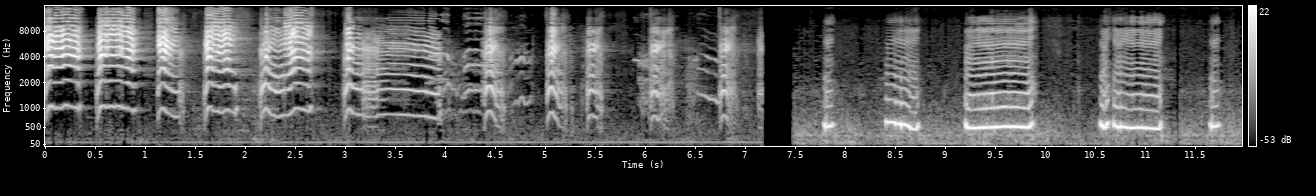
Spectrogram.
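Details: Newborn puppies born by caesarean section, in their first four days, whimpering and squealing: high, ringing cries in quick bursts, then a short silence and longer, lower wails rising and falling, several overlapping.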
